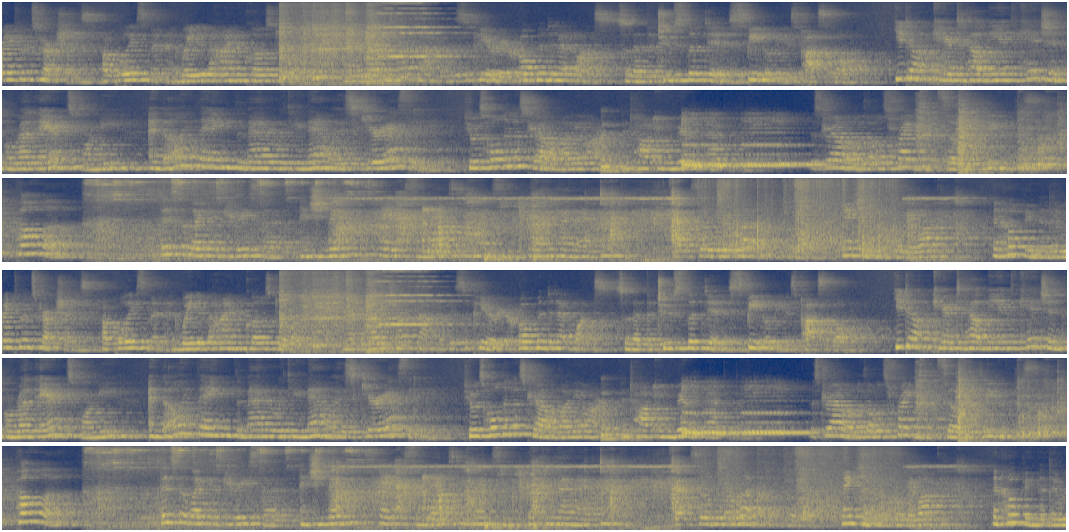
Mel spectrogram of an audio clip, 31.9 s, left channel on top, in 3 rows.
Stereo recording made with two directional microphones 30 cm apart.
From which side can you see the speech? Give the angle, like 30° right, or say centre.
30° right.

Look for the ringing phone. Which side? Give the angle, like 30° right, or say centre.
centre.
